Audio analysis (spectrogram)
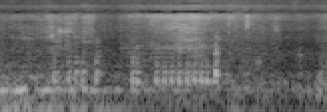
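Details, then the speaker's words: Car with low groaning creaks and short squeaks from the right-side front suspension as the steering is turned, first heard braking on a test drive; steering and suspension components suspected, not confirmed. "Okay, I don't know if you can hear it correctly, but it sounds like a kind of creaking, squeaking noise. I can clearly hear it. It's in this side at the right side."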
